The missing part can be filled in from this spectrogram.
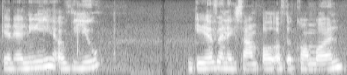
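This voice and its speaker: Female lecturer, Cebuano Filipino accent, mid-pitched, slow and halting classroom delivery. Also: slight background noise, poor audio. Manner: halting, explanatory, many fillers.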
